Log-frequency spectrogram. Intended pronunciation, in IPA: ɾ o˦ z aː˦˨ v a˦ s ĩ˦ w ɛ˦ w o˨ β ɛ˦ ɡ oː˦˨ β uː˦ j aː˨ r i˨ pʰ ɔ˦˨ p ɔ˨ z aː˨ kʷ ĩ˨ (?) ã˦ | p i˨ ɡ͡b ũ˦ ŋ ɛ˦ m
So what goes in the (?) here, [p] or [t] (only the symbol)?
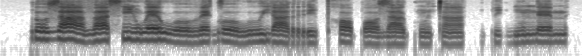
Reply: t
